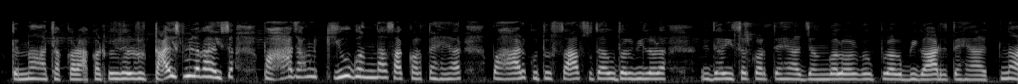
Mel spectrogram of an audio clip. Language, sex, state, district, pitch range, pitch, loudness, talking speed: Hindi, male, Chhattisgarh, Balrampur, 245-275 Hz, 260 Hz, -23 LUFS, 210 wpm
